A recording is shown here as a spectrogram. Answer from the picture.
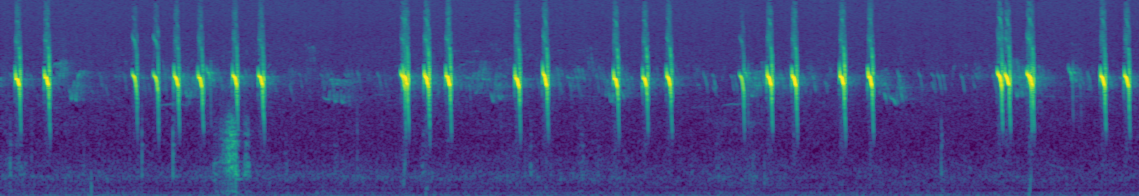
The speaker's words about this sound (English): start recording two wild birds up in a tree.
